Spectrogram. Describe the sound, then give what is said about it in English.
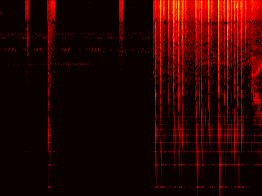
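Typing on a computer keyboard: three isolated key taps, spaced apart, give way to a rapid, continuous run of clicking keystrokes. The clicking is crisp and there is no talking. “Yeah, I'll type it out for me real quick. I'm typing.”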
